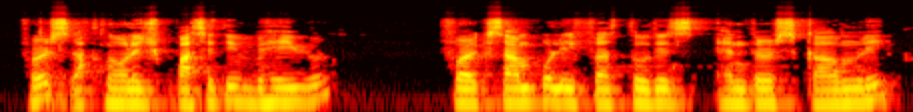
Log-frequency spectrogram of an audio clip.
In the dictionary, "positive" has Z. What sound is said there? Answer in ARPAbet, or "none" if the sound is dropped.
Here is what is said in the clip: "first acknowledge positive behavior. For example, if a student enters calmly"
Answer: S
